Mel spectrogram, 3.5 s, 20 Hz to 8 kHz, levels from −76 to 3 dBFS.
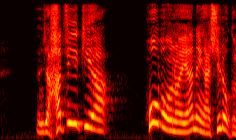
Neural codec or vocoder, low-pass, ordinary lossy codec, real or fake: none; 7.2 kHz; none; real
